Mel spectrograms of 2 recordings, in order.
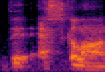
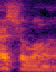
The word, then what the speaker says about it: echelon: And that's the best part, is when now you've made it to the Escalon, I want to say. Am I saying it right? The echelon. The echelon.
